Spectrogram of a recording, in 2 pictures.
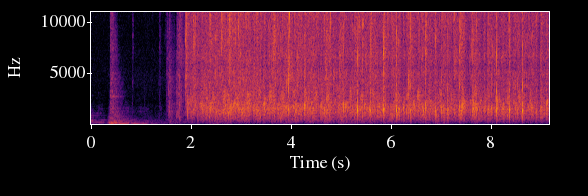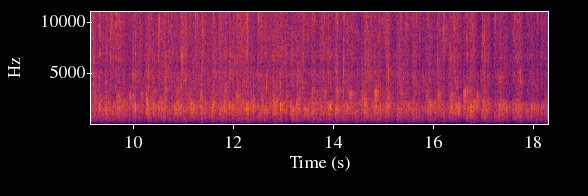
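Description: A cello ensemble's last notes ring out and die away, then about two seconds in an audience breaks into steady applause.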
